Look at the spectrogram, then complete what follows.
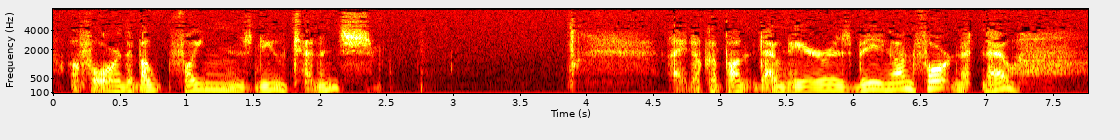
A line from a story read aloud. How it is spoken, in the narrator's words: Peggotty in a low voice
